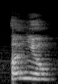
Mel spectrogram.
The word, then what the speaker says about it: oignons: pompéi et s'investissent et oignons oignons le hic on écrit mais qu'on ne prononce pas eh ben c'est un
